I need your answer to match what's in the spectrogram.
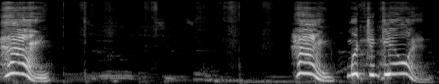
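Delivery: very high, cranky, drawled, swooping puppet voice. Speaker recalls a puppet who always came down annoyed, mock-grumpy Randy puppet voice. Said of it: "Randy was always pissed off at something".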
